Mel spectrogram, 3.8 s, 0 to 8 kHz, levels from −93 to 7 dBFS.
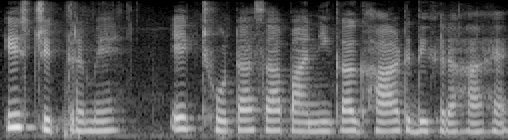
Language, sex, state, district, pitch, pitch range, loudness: Hindi, female, Chandigarh, Chandigarh, 210 Hz, 200-220 Hz, -18 LUFS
